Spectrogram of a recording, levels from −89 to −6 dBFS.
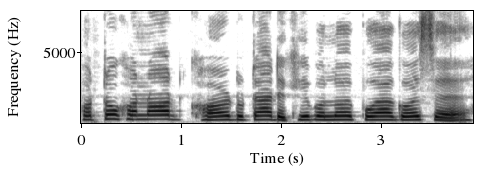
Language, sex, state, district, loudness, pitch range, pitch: Assamese, female, Assam, Sonitpur, -13 LUFS, 250-270 Hz, 260 Hz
